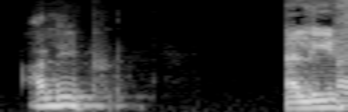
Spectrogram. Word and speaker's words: আলিফ: হ্যাঁ, আলিফ একটু শক্তভাবে ধাক্কা দিয়ে উচ্চারণ করতে হবে।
